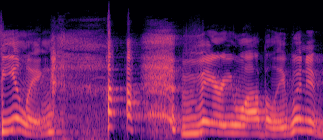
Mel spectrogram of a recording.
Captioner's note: laughs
